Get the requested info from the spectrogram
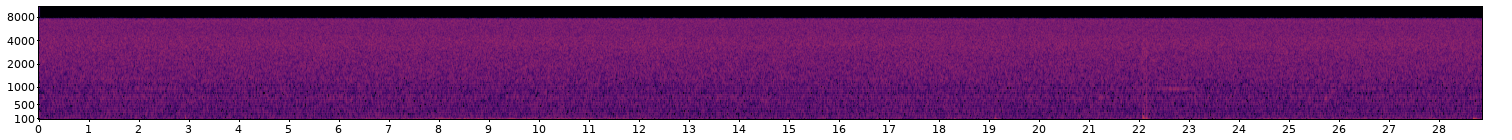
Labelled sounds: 22.5	22.8	humpback whale, 0.93 to 0.99 kHz

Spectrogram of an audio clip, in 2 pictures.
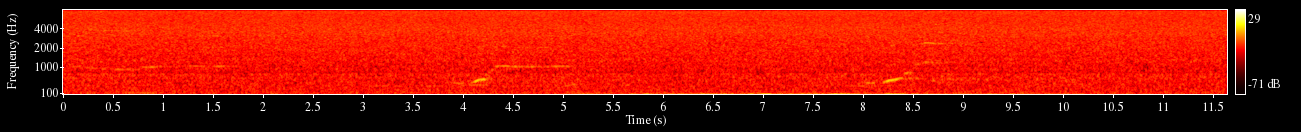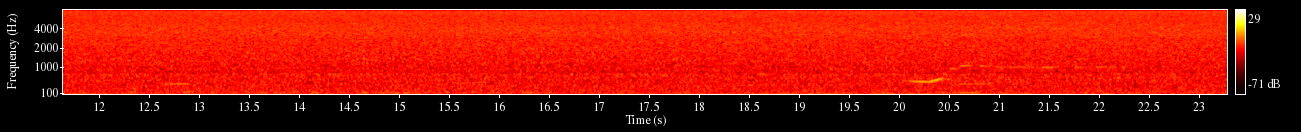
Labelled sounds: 4.3	4.7	humpback whale, 0.93 to 1.1 kHz
8.6	8.8	humpback whale, 2.3 to 2.5 kHz

